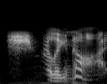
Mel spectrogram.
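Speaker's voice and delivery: slow high doubtful scoff; disbelieving. Acted. GM voices disbelief.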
